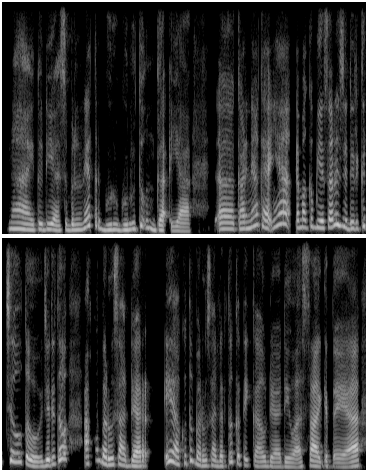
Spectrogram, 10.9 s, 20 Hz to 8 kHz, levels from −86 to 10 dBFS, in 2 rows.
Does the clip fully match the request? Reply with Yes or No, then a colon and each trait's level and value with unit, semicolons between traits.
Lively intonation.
Yes: wide, 6.6 semitones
